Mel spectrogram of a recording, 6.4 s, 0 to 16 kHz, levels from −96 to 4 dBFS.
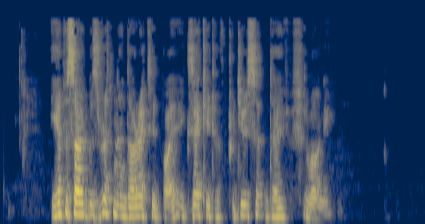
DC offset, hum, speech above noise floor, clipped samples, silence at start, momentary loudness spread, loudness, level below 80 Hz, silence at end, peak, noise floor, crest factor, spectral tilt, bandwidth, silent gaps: under 0.1%; none; 68 dB; under 0.1%; 0.75 s; 16 LU; -22 LUFS; -64 dBFS; 1.45 s; 0 dBFS; -90 dBFS; 22 dB; -4.5 dB/octave; 11.5 kHz; none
